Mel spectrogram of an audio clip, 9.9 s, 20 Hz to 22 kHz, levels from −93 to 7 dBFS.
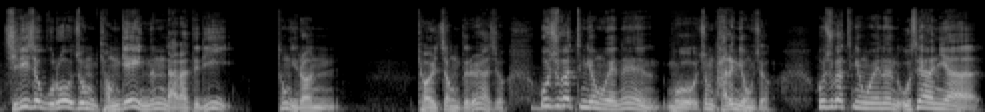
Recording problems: audio cutting out; at 2.5 s

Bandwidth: 15.5 kHz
